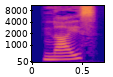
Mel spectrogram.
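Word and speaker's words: gneiss: Nice pronounced nice is a metamorphic rock formed from granite.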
